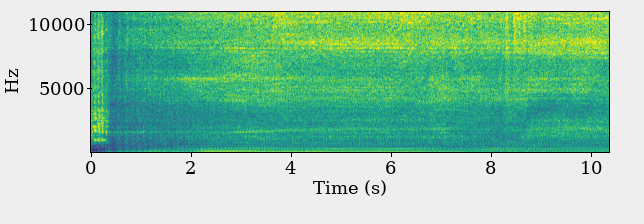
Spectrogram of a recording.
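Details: Honda CB550 four-cylinder after carb synchronisation: steady, even idle settling after a brief start, no misses or hunting, idle now adjustable from about 500 upward; carbs synced, engine runs smoothly.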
